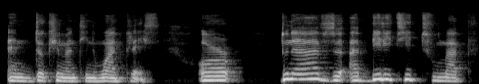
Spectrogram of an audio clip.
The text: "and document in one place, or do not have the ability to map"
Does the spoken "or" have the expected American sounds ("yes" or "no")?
yes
